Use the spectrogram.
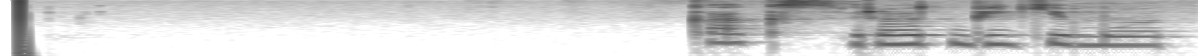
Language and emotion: Russian, neutral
